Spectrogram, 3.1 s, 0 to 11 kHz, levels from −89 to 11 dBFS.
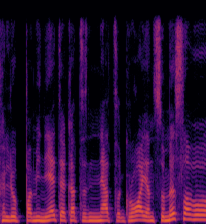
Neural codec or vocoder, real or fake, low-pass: none; real; 9.9 kHz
